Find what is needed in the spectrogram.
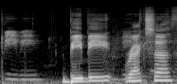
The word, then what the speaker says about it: Bebe Rexha: And then after that, we listened to Meant to Be by Bebe Rexha, I think I'm pronouncing that right. – Bebe Rexha, thank you.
